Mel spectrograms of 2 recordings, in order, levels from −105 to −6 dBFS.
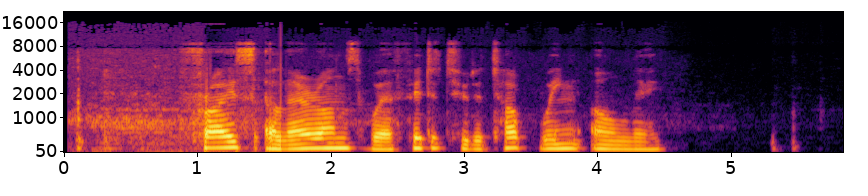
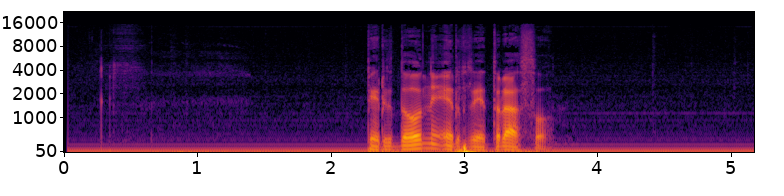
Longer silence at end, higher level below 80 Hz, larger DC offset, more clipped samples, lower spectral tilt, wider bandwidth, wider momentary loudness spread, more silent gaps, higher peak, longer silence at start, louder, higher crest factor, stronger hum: first, 1.4 s vs 0 s; second, -52 dBFS vs -44 dBFS; neither; neither; about the same, -6.5 dB/octave vs -7.5 dB/octave; second, 9.4 kHz vs 12.5 kHz; about the same, 21 LU vs 22 LU; neither; first, -2 dBFS vs -16 dBFS; about the same, 0.1 s vs 0 s; first, -17 LUFS vs -33 LUFS; about the same, 16 dB vs 20 dB; second, none vs 60 Hz at -50 dBFS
